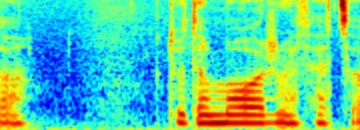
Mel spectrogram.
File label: "moor", Welsh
